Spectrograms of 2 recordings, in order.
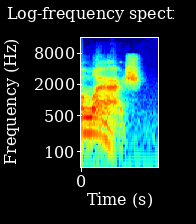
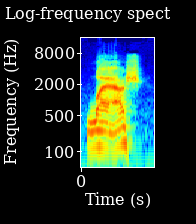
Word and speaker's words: Loesch: And I've been mispronouncing her name. Shame on me. Let me mute that video. And Dana Lash, folks. Dana Lash, spelled L-O-E. Let's see here. Let me mute this one. Spelled L-O-E-S-C-H.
